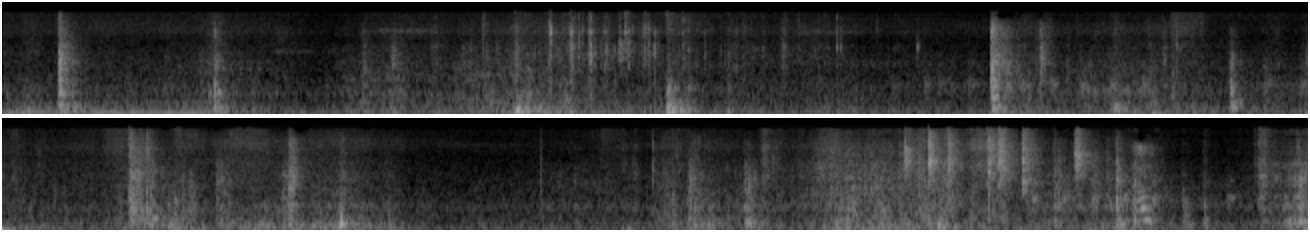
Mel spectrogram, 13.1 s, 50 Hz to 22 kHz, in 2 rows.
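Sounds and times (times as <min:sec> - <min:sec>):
toys clattering: 0:01.8 - 0:05.3
plastic toys clicking and knocking: 0:01.9 - 0:05.4, 0:09.6 - 0:13.0.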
